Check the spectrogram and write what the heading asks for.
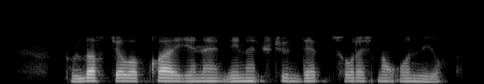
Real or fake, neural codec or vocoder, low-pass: fake; codec, 16 kHz, 0.8 kbps, ZipCodec; 3.6 kHz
